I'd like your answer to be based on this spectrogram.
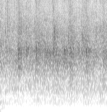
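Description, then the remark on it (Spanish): Sustained applause from a crowd for those who have decided for God, a dense, steady wash of many hands clapping that stays loud and even throughout, with no voices standing out. “Vamos, déles aplauso fuerte.”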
